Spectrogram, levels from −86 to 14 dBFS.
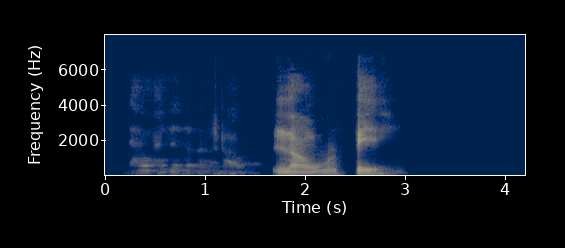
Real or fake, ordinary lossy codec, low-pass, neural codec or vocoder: fake; AAC, 32 kbps; 7.2 kHz; codec, 24 kHz, 1.2 kbps, DualCodec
